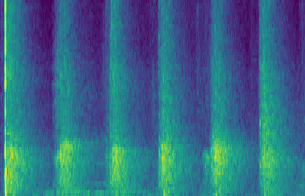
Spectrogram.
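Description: Hands clap along to a song sung to the Lord in a steady, even rhythm, about six sharp claps roughly half a second apart, clear, with no voices over them.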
